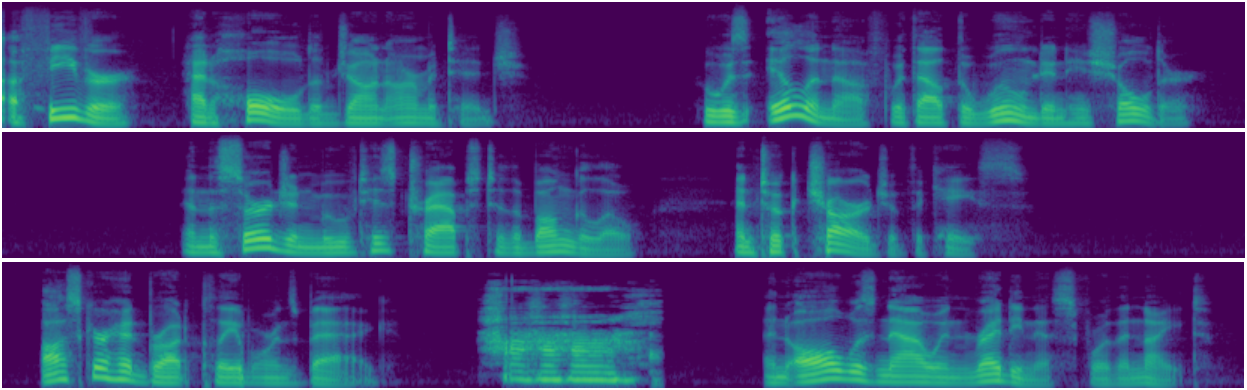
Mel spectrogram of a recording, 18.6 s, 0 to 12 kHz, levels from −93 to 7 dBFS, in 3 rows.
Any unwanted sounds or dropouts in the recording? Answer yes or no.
yes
